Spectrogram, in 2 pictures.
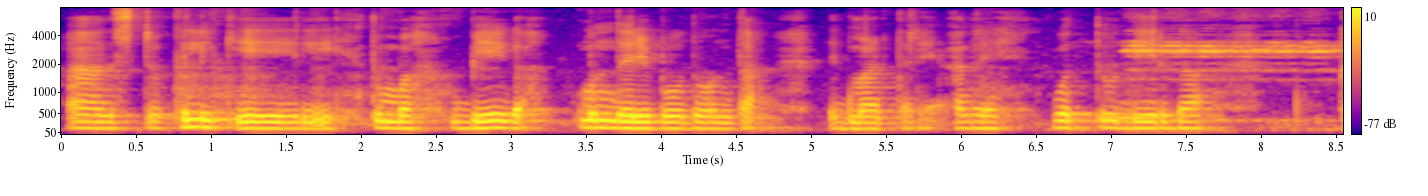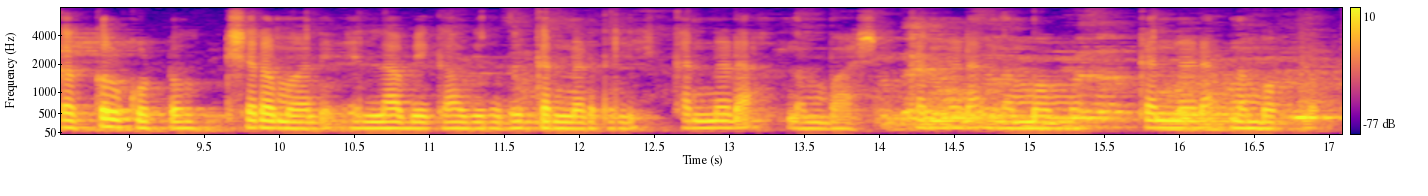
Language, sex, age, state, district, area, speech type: Kannada, female, 45-60, Karnataka, Hassan, urban, spontaneous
